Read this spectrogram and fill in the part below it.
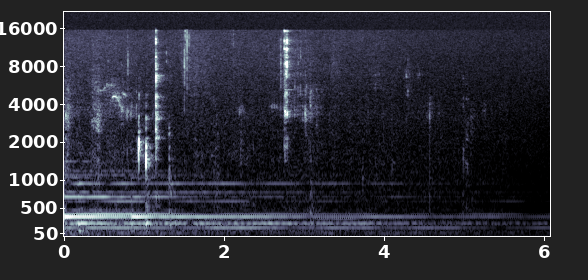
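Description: Cutlery clinks against dishes.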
